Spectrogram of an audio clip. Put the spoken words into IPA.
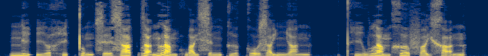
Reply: n i˧ ʔ i˨˩ ə̯ h i˦˥ t̚ t̪ o˧˩ ŋ s e˨˩ z aː˦˥ k̚ z a̰˧˥ n l a˨˦ m h w a̰˧˨ j s e˨˦ ŋ k ɨ˨˦ ə̯ k o˧˩ z a̰˧˨ j ɲ a˨˩ n | t̪ʰ i˨˦ w l a˨˦ m x əː˧ f a˨˦ j x a̰˧˥ n

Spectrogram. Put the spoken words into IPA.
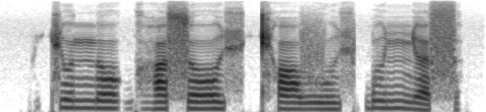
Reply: c u n oː ɡʱ ɒ s oː ç cʰ ɔ v u ç ɓ u ɲ ʌ s

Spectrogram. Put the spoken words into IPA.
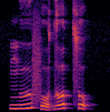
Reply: ŋ ɯː˧˥ f o˧˩ d ɤː˧˥ t̚ s o˥˨ k̚

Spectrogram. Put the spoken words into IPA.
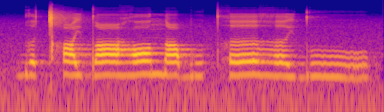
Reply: ɡ ə ǀʰ ɑ j d̪ ɑ ɦ ɒ n ɑ b u t̪ʰ ɜ ɦ ɜ j d̪ u

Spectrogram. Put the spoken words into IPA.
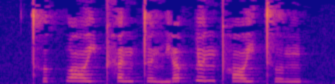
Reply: t̪ʰ ʊ˨˥ k̚ w ɔː˧ j pʰ ɐ˧ n t̪ ɵ˨˩ n j ɐ˥ p̚ l ɵ˥ n pʰ ɔː˧ j t̪ʰ ʊ˨ ŋ

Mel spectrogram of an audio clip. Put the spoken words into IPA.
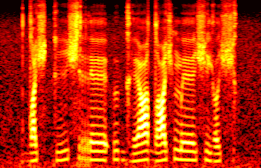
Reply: dˤ a˩˥ ç k iː˩˥ ç r eː˧ ʔ ɨ˧ ɡʱ eː˩˥ dˤ əː˩˥ ç m eː˧ ç j ə˩˥ ç

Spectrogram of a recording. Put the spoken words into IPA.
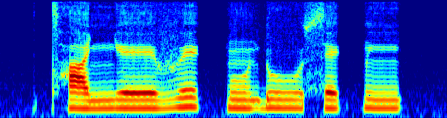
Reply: tʰ a˨ ɲ eː˨ v e˦˨ k͡p ũ˨ ɗ uː˨ s e˦ k͡p ĩ˦

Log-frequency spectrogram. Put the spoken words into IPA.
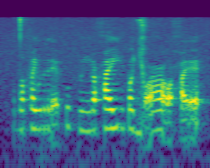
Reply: dˤ ɪ f j u r ɛ̰ p u p ʉ ɲ ʏ ħ ɛ j i ɓ ɒ ɟ ɔ̰ ʕ ɔ̰ ħ ɛ̰

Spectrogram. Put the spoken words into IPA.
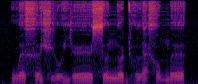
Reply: w ə x əː xʲ oː j øː s ʊ n o ɖʱ ʊ l a x ɔ m ə

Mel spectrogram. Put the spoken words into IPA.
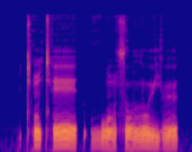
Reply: cʰ ũ˦˥ cʰ e˧˥˧ | ʔ ṳ˧˥˧ w õ˨˩˦ s o˨˩˦ lː u˥˨ y̯ j ʏ˨˥

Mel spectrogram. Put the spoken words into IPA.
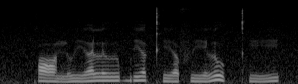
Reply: k ɔː˧˩ n ʋ i˩˧ ə̯ l ɯː˧ b i˧ ə̯ kʰ i˩ ə̯ f iː˩ l uː˥˨ k̚ t̪ʰ iː˩˧

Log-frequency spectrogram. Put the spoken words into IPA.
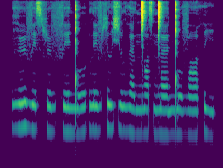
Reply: ɣ ø v e s ɬ ø v f e ŋ͡ǃ o | l e v ɬ ɯ ɕ ɯ l ð æ l ŋ͡ǀ ɑ s ŋ͡ǀ æ ŋ͡ǃ o v ɑ θ i

